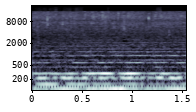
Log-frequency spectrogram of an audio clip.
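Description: Steady rain falls in the fantasy video game Numenera, a dense, even patter that holds through the whole moment with no voices over it.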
